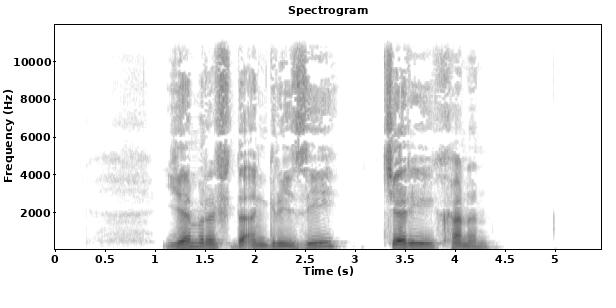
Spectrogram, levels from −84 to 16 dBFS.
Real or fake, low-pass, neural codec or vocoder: real; 10.8 kHz; none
